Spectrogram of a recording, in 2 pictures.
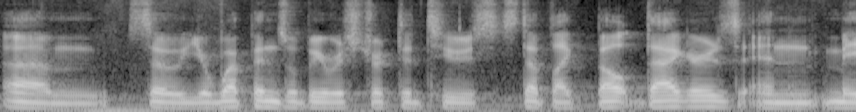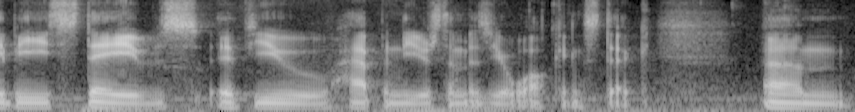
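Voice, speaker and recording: A male game master with a fairly low voice talks casually and hesitantly. He explains tabletop rules with frequent ums and restarts. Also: level tone, unhurried, pushed and bright, slight background noise.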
